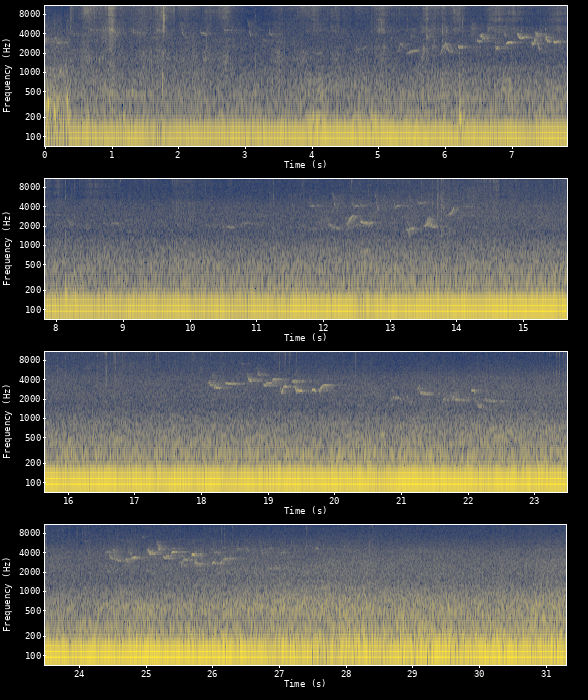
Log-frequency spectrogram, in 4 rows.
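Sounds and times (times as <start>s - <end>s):
motor ship in a canal: 0.0s - 31.3s.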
